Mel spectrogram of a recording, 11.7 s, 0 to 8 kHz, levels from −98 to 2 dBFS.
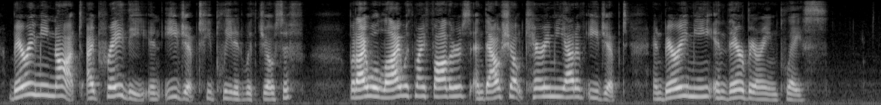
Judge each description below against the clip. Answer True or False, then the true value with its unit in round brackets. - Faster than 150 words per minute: True (190 wpm)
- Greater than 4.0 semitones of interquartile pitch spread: True (5.1 semitones)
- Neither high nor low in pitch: False (225 Hz)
